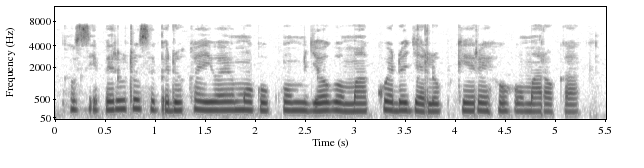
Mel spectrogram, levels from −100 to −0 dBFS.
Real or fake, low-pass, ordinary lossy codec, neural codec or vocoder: real; 7.2 kHz; none; none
